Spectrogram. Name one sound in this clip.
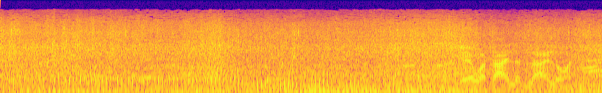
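A motorbike engine putters nearby.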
